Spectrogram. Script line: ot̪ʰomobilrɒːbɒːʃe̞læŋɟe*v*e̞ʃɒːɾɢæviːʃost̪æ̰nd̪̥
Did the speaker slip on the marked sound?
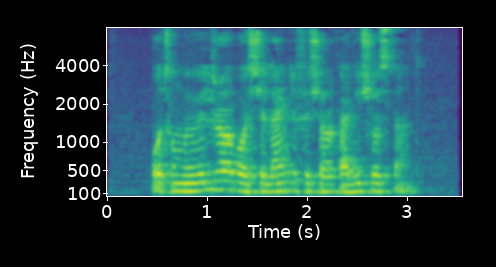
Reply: yes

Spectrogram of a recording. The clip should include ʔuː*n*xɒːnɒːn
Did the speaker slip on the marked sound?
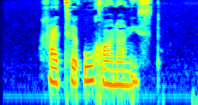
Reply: yes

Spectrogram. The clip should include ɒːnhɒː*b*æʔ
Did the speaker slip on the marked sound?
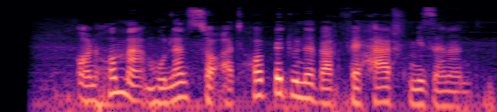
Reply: yes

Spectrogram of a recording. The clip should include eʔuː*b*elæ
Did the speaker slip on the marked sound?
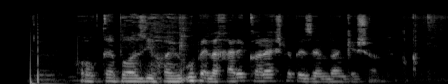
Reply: no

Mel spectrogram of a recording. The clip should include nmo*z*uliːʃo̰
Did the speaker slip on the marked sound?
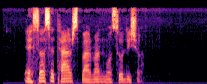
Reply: yes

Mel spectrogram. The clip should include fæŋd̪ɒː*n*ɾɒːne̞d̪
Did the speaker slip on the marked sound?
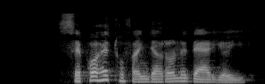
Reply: yes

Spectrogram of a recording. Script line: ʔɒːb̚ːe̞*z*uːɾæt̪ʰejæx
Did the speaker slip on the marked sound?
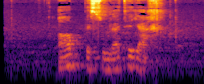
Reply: yes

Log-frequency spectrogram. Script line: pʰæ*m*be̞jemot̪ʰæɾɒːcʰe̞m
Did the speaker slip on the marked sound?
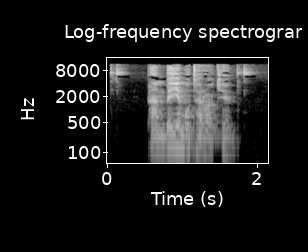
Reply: no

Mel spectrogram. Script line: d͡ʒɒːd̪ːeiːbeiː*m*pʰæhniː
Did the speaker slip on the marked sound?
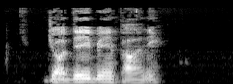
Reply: yes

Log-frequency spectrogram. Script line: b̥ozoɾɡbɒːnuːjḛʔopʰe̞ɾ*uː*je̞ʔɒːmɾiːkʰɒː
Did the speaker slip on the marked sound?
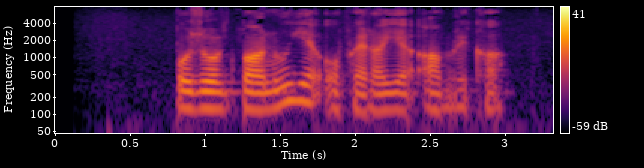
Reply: yes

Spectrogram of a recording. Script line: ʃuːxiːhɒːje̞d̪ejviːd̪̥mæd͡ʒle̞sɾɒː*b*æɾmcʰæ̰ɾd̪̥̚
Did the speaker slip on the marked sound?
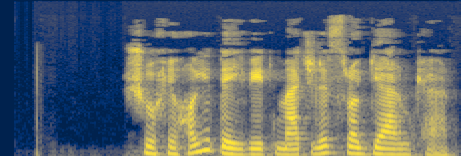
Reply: yes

